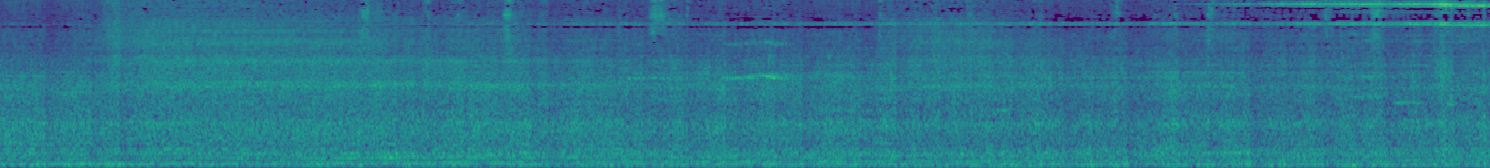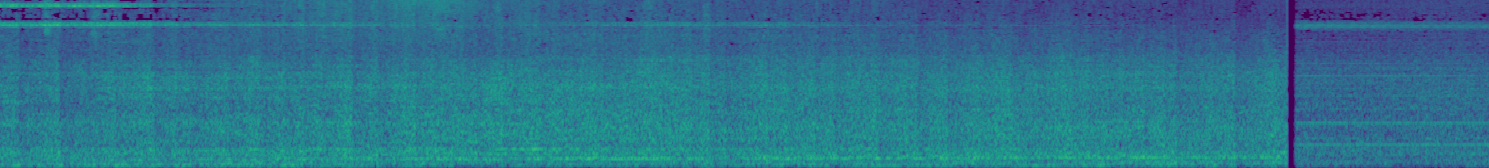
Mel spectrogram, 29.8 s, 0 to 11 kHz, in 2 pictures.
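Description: Thalys high-speed train running along the platform close by: a steady rolling rumble, with a thin high wheel squeal in the middle. After a sudden cut near the end, a quieter steady electric hum with two constant tones from a Class 186 electric locomotive standing at the platform.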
